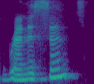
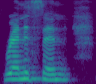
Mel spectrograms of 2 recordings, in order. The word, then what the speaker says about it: Rennison: move on next to brent renaissance uh i'm sorry i mispronounced your name brent rennison brent is going to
